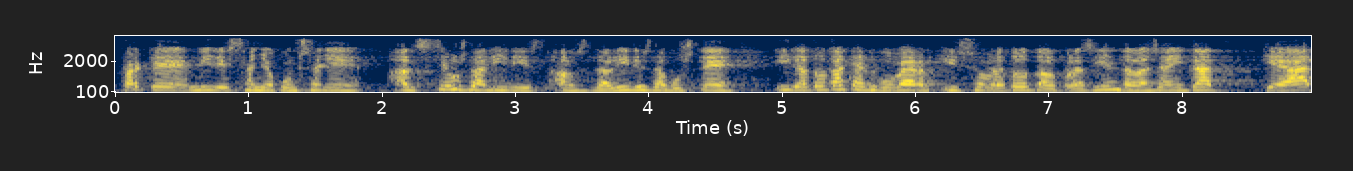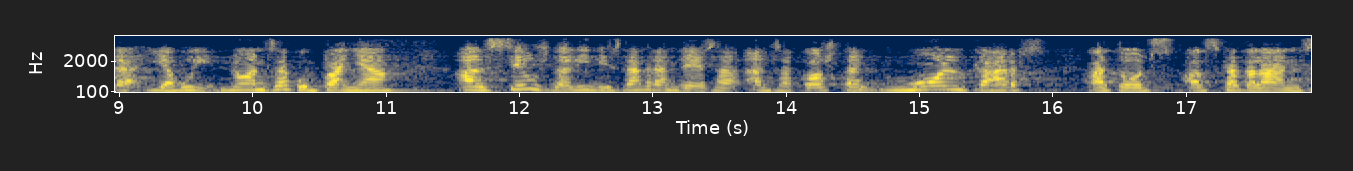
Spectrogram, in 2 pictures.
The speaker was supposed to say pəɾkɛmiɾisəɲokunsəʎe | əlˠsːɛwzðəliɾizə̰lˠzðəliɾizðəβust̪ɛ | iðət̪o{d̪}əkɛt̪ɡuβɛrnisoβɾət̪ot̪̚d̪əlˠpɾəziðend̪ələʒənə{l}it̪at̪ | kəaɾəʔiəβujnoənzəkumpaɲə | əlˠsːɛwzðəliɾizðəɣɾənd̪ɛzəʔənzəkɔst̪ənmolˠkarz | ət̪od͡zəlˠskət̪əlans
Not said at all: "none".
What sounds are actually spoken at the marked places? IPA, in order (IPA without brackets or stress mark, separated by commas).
t̪, ɾ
